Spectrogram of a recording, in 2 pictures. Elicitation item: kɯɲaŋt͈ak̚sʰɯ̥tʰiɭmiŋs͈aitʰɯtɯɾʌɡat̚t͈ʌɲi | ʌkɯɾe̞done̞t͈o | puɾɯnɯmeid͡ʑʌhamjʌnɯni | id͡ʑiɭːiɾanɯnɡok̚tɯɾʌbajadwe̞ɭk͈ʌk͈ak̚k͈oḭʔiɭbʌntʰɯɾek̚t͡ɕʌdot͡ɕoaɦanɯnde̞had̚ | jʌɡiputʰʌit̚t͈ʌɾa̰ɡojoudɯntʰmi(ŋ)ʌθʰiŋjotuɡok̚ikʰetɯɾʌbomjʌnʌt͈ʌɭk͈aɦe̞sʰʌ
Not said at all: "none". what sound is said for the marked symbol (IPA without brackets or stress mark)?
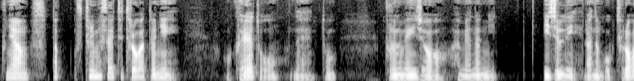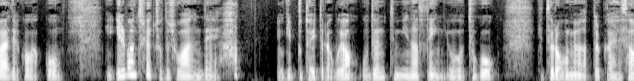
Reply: n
